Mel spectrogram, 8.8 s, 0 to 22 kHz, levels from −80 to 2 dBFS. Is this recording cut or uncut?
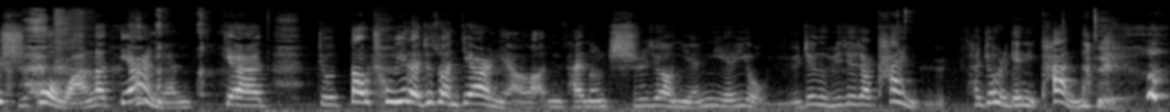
uncut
